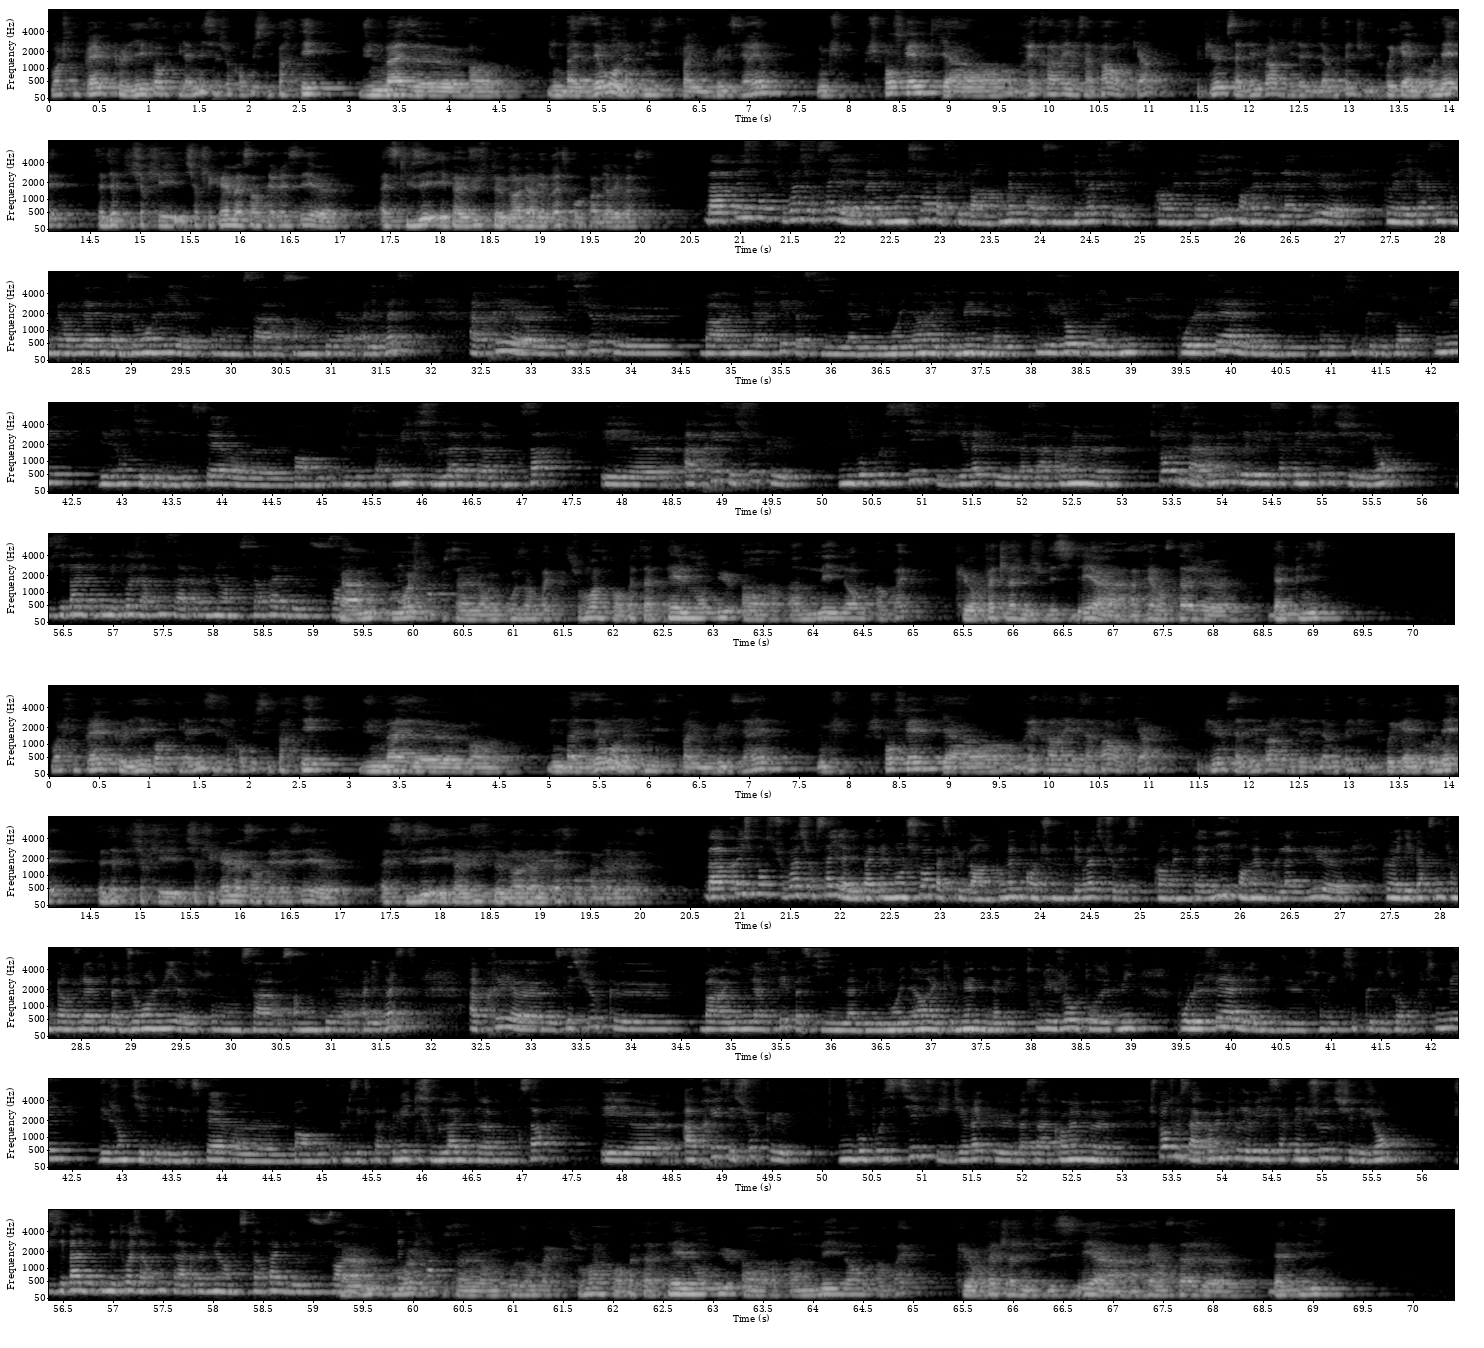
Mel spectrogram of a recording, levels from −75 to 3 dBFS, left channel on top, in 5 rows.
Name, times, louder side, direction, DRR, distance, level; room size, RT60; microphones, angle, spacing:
voice 1, 0.0-2.8 3.1-4.6 5.0-7.3 7.7-11.1 11.5-14.1 14.5-17.0 17.4-20.0 59.2-60.1 60.4-65.0 65.4-68.2 68.5-69.1, left 2 dB, 60° left, 1 dB, 1.3 m, -28 dB
voice 2, 20.6-34.4 34.7-42.5 42.7-47.3 47.8-49.7 50.1-53.0 53.3-55.7 56.3-59.4 59.8-60.2, right 1 dB, 50° right, 0 dB, 2.1 m, -30 dB
18.0 x 14.0 x 3.2 m, 1.1 s
head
